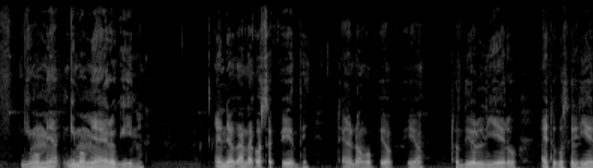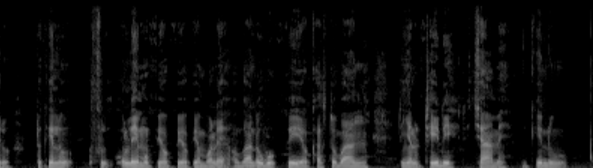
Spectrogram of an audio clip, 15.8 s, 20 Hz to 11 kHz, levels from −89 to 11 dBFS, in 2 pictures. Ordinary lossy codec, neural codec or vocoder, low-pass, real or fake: none; none; none; real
